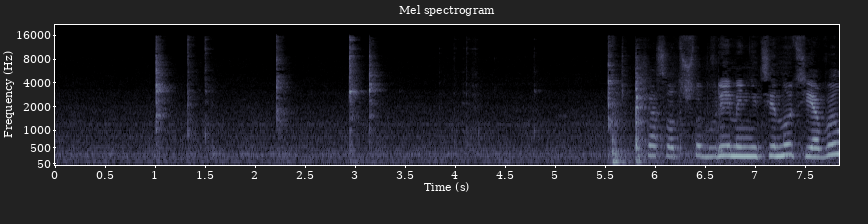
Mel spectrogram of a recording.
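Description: A spoon clinks against a glass jar.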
